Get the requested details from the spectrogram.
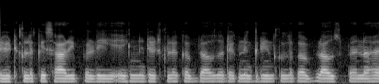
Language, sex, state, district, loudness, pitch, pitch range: Hindi, male, Odisha, Nuapada, -20 LUFS, 140 Hz, 135-140 Hz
